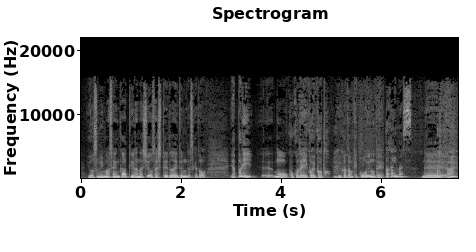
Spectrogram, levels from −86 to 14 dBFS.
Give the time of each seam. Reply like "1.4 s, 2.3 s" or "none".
6.0 s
